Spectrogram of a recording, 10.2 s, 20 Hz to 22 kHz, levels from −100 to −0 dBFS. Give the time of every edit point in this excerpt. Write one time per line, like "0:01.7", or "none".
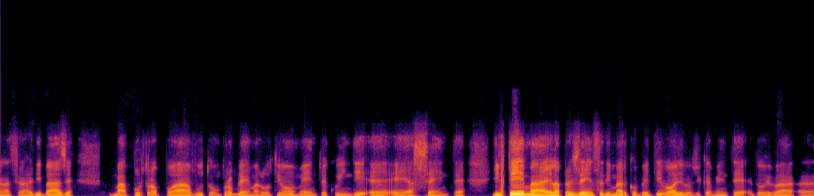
0:01.2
